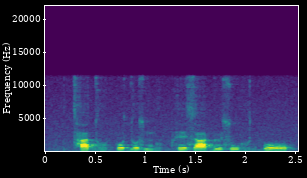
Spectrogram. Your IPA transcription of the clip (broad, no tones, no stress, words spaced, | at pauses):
tʰado̤ podozmo̤ pʰezaɠʉzwo̤d ɠo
